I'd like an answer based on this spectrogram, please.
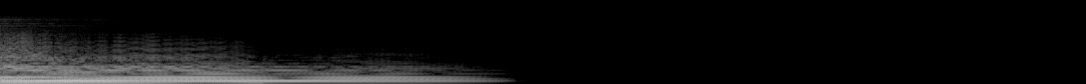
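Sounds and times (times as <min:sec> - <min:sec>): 
rock playback: 0:00.0 - 0:02.6
rock and blues guitar solos: 0:00.0 - 0:04.9.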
